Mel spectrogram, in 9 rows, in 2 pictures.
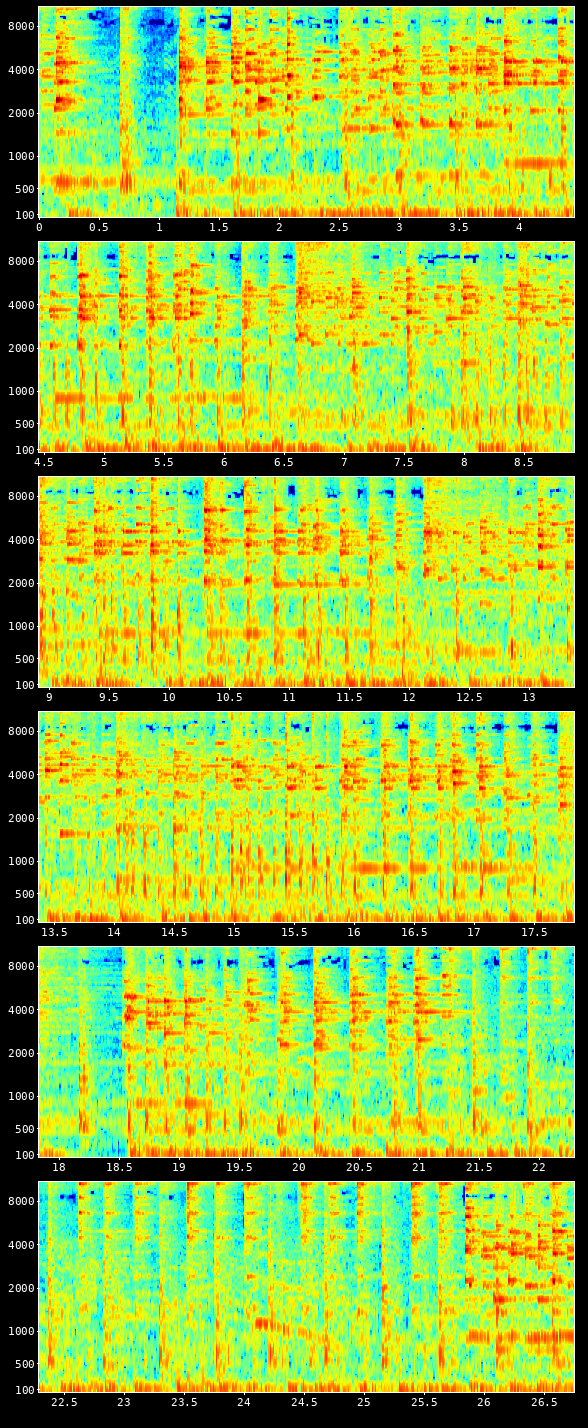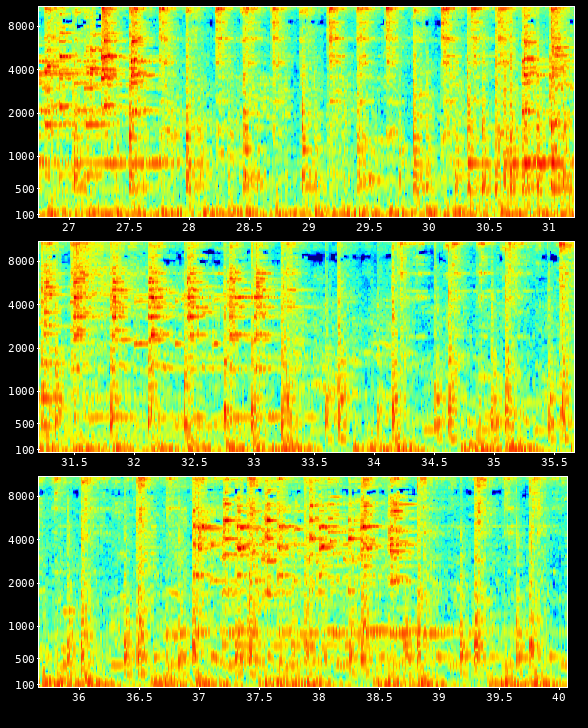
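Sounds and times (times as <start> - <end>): ringing melodic line: 0.0 - 24.0, 24.6 - 40.0
percussion ensemble drumming: 0.0 - 40.0.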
